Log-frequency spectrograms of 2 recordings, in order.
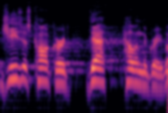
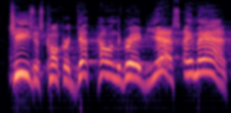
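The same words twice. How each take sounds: First: Said in the usual way. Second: Loud, high, triumphant cry; rousing church cheer. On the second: Acted. Churchgoers cheering a phrase they barely understand, excited. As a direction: cheer it like an amen-shouting congregation.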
